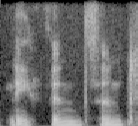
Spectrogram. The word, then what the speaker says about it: Nathanson: Na- Nathan, did I say it right? Nathanson. Mm-hmm. But like literally yesterday, like I listen, I love listening to him in the fall.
